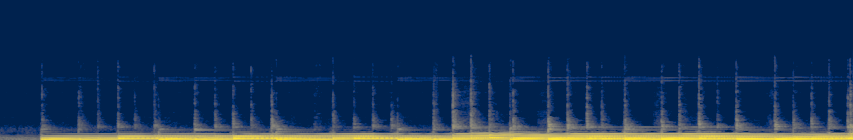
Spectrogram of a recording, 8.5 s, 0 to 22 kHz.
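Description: Stainless steel D Kurd 10 handpan played with the hands: after a brief lull, a steady groove begins about half a second in, the low central ding (D3) struck roughly once a second with quicker ringing notes from the surrounding tone fields in between.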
